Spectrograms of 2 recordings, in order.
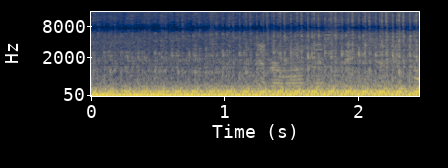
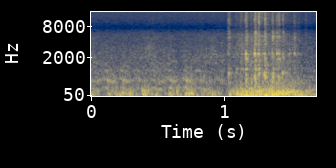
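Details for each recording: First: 1971 Chevy Cheyenne C10 after a hard cold start at 22 degrees: steady, even low idle with a smooth regular beat and no misses or ticks; running fine. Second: 1971 Chevy Cheyenne C10 cold start at 22 degrees: slow, even cranking pulses for about a second, then it fires and catches with a rising roar; hard starting, then runs well.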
